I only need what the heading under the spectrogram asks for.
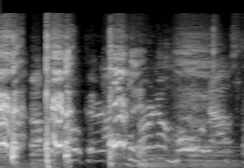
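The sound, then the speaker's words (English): A few harsh coughs in quick succession, loud and raspy, followed by throaty vocal sounds as someone recovers and starts to speak. “It'll take until March to get rid of that cough.”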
